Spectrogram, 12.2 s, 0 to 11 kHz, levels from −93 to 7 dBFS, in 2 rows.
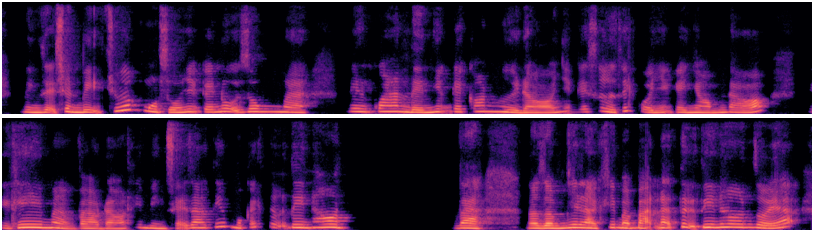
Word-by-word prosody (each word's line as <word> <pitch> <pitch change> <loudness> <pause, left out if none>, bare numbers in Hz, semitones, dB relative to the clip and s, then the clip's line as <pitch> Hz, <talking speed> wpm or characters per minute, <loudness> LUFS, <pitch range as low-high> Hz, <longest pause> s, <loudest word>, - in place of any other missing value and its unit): mình 220 -3 0
sẽ 225 0 -1
chuẩn 235 -1 +1
bị 230 +1 0
trước 410 +7 0
một 280 -4 +2
số 225 -3 -1
những 260 +3 0
cái 250 -1 -2
nội 285 +3 0
dung 270 0 -1
mà 225 -4 -1 0.3
liên 290 -3 -3
quan 290 -2 +1
đến 215 -1 +3
những 270 +6 -1
cái 270 - -3
con 280 -1 -3
người 235 -5 +1
đó, 195 +1 0
những 280 - -10
cái 260 - -11
sở 270 -2 -3
thích 335 - -6
của 230 - -5
những 210 +1 -3
cái 220 -1 -3
nhóm 205 0 0
đó, 230 +3 0 0.3
thì 220 - -7
khi 295 +4 +5
mà 250 -8 +1
vào 210 -1 0
đó, 195 -1 -2
thì 265 - -10
mình 225 -4 0
sẽ 195 - -5
giao 270 0 +1
tiếp 370 - -3
một 255 - -1
cách 330 +6 -9
tự 310 - -7
tin 290 -2 +2
hơn. 300 +1 +4 0.9
Và, 235 -3 +4 0.3
nó 230 0 +3
giống 225 0 +5
như 285 +3 +4
là 260 -4 +5
khi 285 +6 -4
mà 250 -3 +4
bạn 235 +2 +1
đã 265 - +4
tự 345 +2 0
tin 305 0 +5
hơn 310 -1 +2
rồi 240 -5 +3
á, 320 +6 +2
255 Hz, 285 wpm, -22 LUFS, 225-290 Hz, 0.9 s, khi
